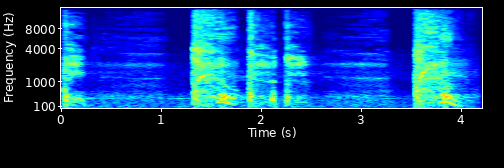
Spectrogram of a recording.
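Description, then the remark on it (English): A person coughs in several harsh, rasping bursts, a short one followed by a cluster of three and then one more after a pause, fairly loud with some throaty clearing. “The lovely thing about having a throat that sounds this awful is that it often comes on at moments of, of which aren't a little bit dramatic, but make it sound so.”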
